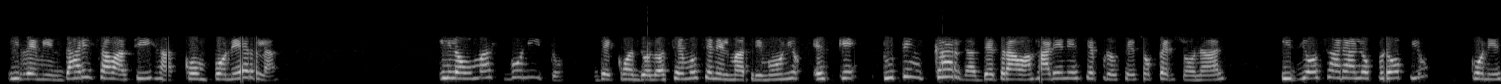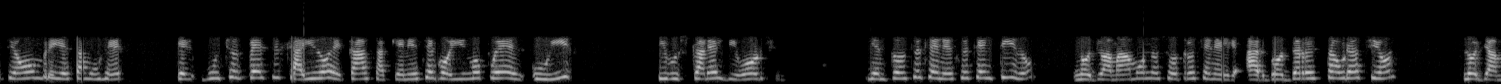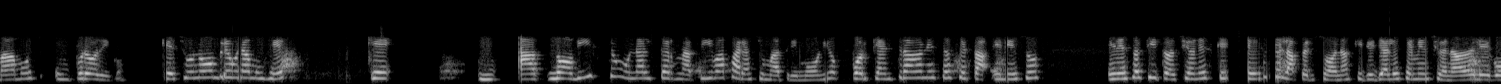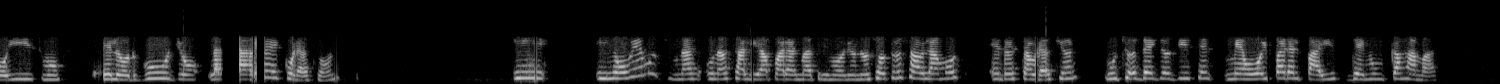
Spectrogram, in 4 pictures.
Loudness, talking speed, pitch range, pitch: -24 LUFS, 145 wpm, 235-285 Hz, 260 Hz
